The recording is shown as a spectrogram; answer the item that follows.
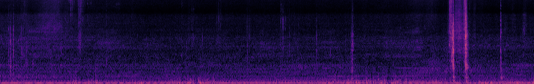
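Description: Steady low hum of an idling vehicle engine, with a few light clicks and two sharp clacks near the end as the bed extender's latch is handled.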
